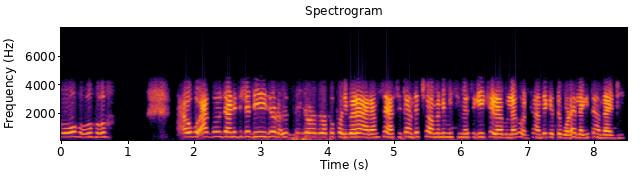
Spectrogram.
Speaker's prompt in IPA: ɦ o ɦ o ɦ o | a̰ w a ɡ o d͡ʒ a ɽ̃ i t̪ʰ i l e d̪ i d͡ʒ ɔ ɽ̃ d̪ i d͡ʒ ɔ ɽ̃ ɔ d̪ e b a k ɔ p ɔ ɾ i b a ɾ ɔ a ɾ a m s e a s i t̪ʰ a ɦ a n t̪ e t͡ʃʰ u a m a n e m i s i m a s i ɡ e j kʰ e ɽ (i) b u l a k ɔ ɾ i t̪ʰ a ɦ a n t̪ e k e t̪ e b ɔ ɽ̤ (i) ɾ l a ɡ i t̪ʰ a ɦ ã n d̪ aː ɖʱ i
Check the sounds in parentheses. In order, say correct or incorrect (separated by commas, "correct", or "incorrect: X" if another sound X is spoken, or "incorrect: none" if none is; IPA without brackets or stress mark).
incorrect: a, incorrect: a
